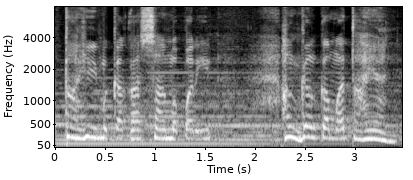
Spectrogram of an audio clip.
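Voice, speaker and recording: A man's voice: sits high, steady tone. A man playing a desperate grieving lover in melodramatic, archaic radio drama style, swearing devotion unto death. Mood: anguished vow. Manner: melodramatic, archaic, drawn-out cries. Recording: very loud music behind.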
